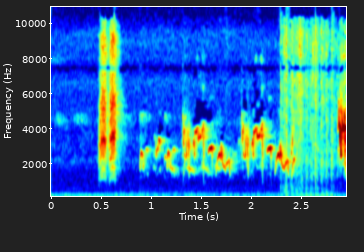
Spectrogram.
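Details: Wild sooty-headed bulbuls ganging up to attack, giving a run of quick bubbly chattering notes of mid-high pitch, fairly soft, with a louder burst near the end over low background rumble.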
